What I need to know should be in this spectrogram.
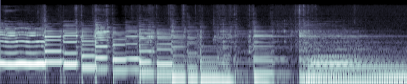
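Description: An electric guitar plays a descending slide through an amplifier.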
